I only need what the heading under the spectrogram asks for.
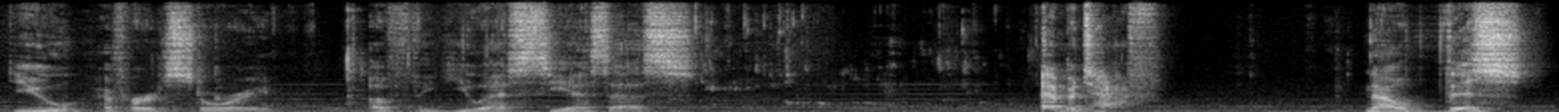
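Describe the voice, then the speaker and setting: A man working as game master, narrating a tabletop roleplaying game in a dramatic, immersive way. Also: fairly low pitch. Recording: music bed under the voice. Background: background music.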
